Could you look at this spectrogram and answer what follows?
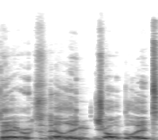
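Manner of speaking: shrill, rasping cartoon woman's shrieking screech. Speakers trading impressions of a cartoon character, in a SpongeBob chocolate lady voice. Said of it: "that one lady from SpongeBob that's like".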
